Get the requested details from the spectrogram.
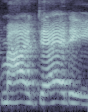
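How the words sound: It is said in an Australian accent.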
